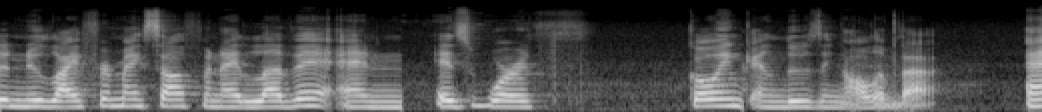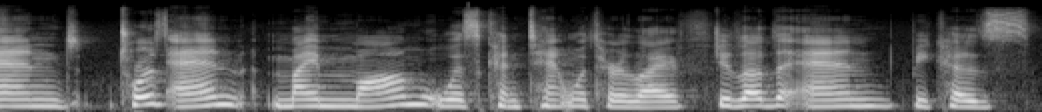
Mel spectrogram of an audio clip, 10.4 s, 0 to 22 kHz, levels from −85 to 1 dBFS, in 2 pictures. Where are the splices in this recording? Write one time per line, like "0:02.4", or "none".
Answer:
0:02.0
0:03.7
0:06.0
0:08.8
